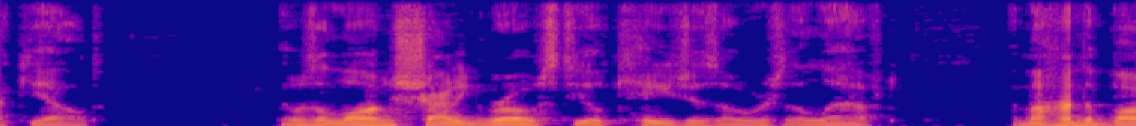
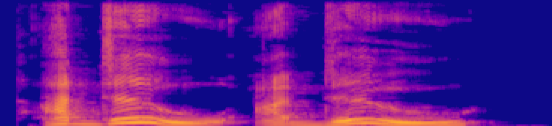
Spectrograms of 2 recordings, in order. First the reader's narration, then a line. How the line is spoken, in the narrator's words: Enoch cried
